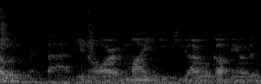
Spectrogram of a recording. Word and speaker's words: ikigai: I pronounced it wrong. Ikigai. Ikigai.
